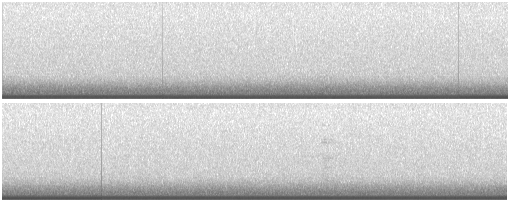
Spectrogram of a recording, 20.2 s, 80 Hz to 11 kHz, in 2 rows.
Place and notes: Ленинский пр-т., Москва, Россия - Near the transformer substation
Night. Quietly. Spring. Yard. You can hear the transformer substation humming.
16 May, 01:10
